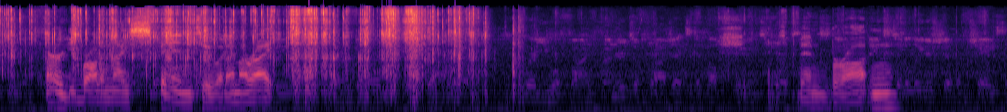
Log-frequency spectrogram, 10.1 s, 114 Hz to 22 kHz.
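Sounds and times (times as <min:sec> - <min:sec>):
foil wrapper crinkling: 0:00.0 - 0:05.4.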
